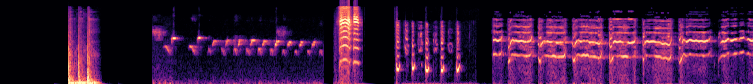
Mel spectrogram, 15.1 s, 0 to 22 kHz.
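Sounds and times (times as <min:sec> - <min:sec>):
loud cartoon knocks: 0:01.4 - 0:02.1
high-pitched squeak: 0:06.7 - 0:07.3.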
